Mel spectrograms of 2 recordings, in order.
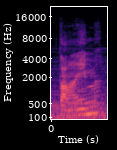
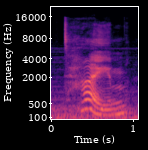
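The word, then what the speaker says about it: thyme: mispronounce that word because I saw the T and so I always thought it was pronounced thy which I always thought was weird then when I found out it was actually pronounced time it confused me even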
